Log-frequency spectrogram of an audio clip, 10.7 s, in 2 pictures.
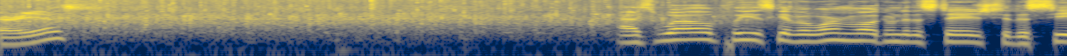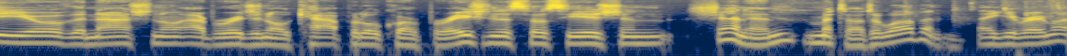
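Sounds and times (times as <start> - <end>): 
audience applauding to welcome a panelist to the stage: 0.0 - 4.0
speech: 0.1 - 0.6, 3.1 - 10.6.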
